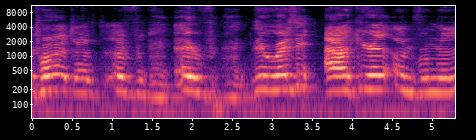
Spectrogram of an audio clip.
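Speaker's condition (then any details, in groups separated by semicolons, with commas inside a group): Cerebral palsy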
